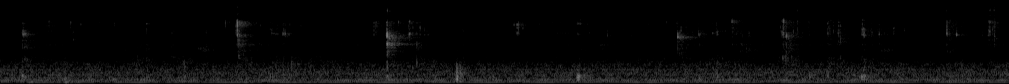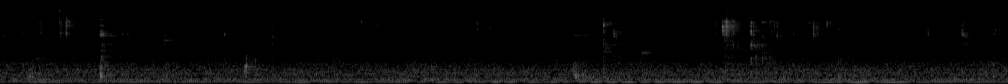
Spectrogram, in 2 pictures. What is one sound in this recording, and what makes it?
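A woman eats, with loud wet chewing and smacking sounds.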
